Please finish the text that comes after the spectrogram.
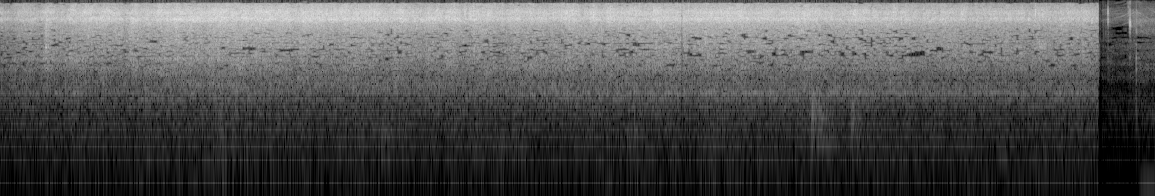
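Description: Water splashed into a hot frying pan holding fried garlic and hot chili peppers erupts in a loud, dense, steady steaming hiss and sizzle that holds for about eight seconds before cutting off abruptly with a few clicks.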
